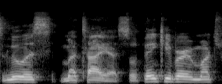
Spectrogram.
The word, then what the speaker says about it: Mataya: the last couple of years have I been pronouncing your last name correctly no no I haven't okay correct me please Mata mataya okay this whole time this whole time I've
